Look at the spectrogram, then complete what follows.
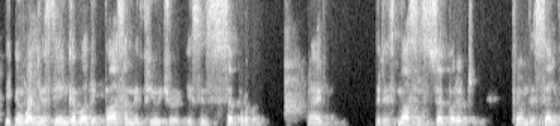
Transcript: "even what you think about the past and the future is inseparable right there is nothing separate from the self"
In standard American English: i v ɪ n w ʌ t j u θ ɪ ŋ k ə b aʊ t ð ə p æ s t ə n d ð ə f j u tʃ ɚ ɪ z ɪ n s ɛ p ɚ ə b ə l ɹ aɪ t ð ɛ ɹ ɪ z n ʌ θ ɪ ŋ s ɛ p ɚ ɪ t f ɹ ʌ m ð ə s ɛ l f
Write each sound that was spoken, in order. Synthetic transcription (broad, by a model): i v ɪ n w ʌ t j u θ ɪ ŋ k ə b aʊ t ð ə p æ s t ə n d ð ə f j u tʃ ɚ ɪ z ɪ n s ɛ p ɚ ə b ə l ɹ aɪ t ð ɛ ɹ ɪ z n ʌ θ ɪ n s ɛ p ɚ ɪ t f ɹ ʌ m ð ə s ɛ l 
